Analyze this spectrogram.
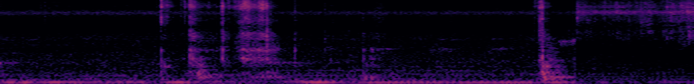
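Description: A knife chops on a wooden board.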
